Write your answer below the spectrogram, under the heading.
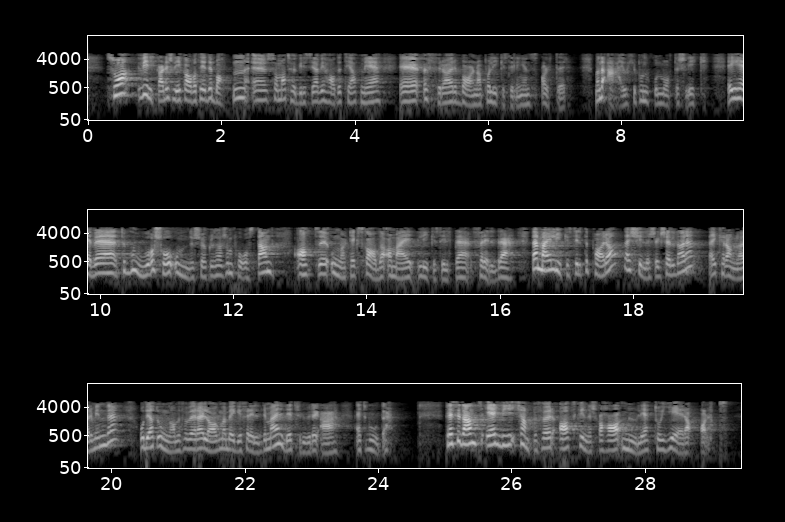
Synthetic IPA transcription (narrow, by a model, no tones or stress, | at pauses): sɔʋɪɾkɑɖɛʂɭiːkɑʋɔt̪ʰɪld̪ɛbɑt̪ːn̩sɔmɑt̪høɡɾɪsiːɑʋɪɦɑd̪ːət̪ʰɪɑt̪mɛ | ʔœfɾɑɾbɑːɳɑpʰɔliːkəst̪ɪlɪŋənsɑ̰lt̪ʰə̰ɾ | mɛnd̪ɛʔæ̰ɾjʊɪçːəpʰɔnuːɡʊnmoːt̪əʂɭiːkɛɡheːʋət̪ʰɪlɡuːəɔʂoːʔʉnːəʂøːkəlsəʂɔmpʰoːst̪ɑnd̪ʔɑt̪ʔʊŋːɑʈʰɛkskɑːd̪əʔɑ̰ʋmæɪliːkəst̪ɪlt̪əfɔɾɛ̰ld̪ɾəd̪̥ɛæɾmæɪliːkəst̪ɪlt̪əpʰɑːɾɑd̪ɛæɕʏlːəʂɛɡʂɛld̪nɑɾəd̪ɛæɪkʰɾɑŋlɑɾəmɪnd̪ɾəɔd̪ɛɑt̪ʊŋːɑnːəfɔɾʋeːɾɑɪlɑːɡmɛbɛɡːəfɔɾɛld̪ɾəmæɪɾd̪ɛt̪ʰɾuːɾɛɡæɾ | ʔɛt̪ɡuːd̪ə | pʰɾɛsɪd̪ɛnt̪ɛɡʋɪlçɛmpəfɔɾɑt̪kʰʋɪnːəʂkɑɦɑːmʉːlɪheːt̪t̪ʰɪɔjeːɾəʔɑ̰lt̪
